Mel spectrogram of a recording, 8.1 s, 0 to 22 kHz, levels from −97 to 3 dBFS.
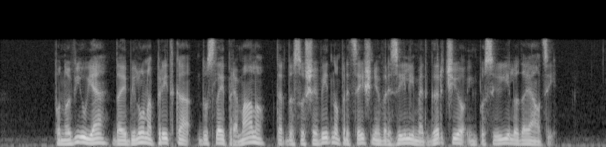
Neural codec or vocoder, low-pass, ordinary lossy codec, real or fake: none; 7.2 kHz; none; real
